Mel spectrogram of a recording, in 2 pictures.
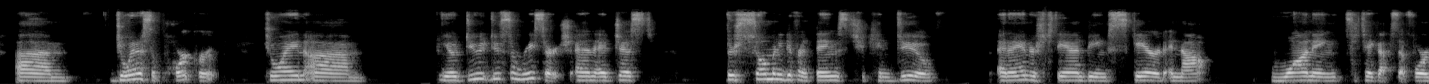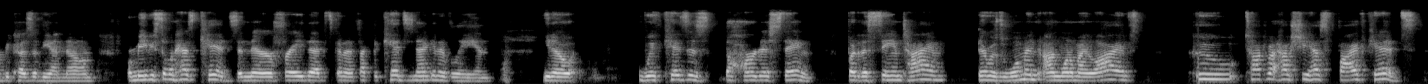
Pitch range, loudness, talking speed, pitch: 180-220 Hz, -19 LUFS, 185 wpm, 190 Hz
